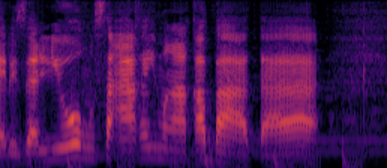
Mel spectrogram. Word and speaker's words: Kabata: Hindi sila sure kung akda talaga ito ni Jose Rizal yung sa aking mga kabata. So, kabata ba o kababata? Kabata. Kabata lang.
